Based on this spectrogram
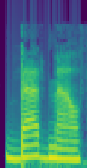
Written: badmouth

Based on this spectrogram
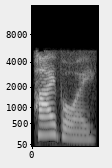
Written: highboy

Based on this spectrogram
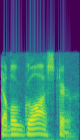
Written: Double Gloucester

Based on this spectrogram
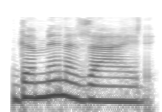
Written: daminozide

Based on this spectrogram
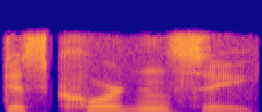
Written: discordancy

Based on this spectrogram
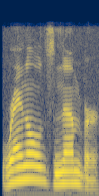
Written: Reynolds number

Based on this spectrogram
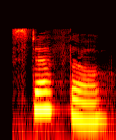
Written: stetho

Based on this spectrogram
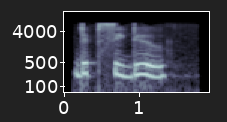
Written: dipsydoo

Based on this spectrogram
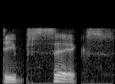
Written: deep-six

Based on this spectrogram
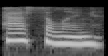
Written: hassling

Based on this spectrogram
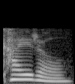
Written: Keitel

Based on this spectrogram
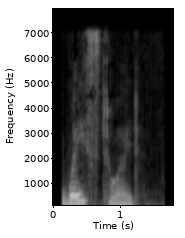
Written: wastoid

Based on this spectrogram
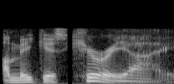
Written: amicus curiae

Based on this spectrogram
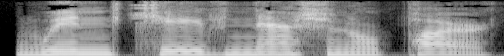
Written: Wind Cave National Park

